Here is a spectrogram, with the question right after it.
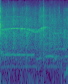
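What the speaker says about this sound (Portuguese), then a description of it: "Aplauda ao Senhor, igreja." Church congregation clapping in praise during a worship service, a dense wash of hands mixed with sustained tones from music, fairly soft and brief.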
